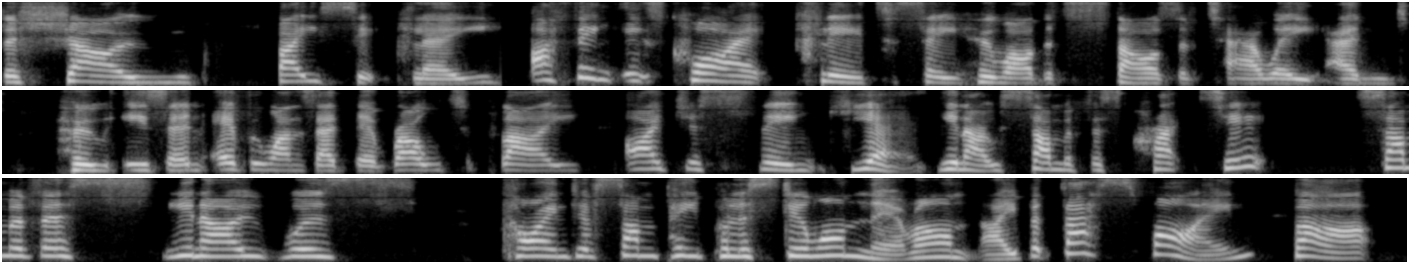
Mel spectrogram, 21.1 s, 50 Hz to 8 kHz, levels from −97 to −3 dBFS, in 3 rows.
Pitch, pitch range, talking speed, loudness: 220 Hz, 190-265 Hz, 160 wpm, -27 LUFS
